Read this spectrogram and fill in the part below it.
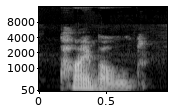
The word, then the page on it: piebald: British English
